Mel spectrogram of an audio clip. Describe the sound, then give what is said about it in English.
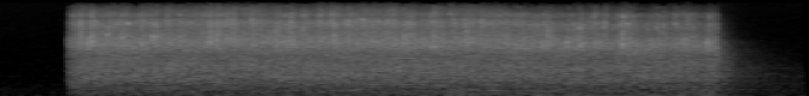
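Steady rain pours down as a dense, even hiss that starts abruptly, holds at a constant loud level for about four seconds, then cuts off, leaving a faint quiet tail. “R. Rain. It's rain. Rain. R. Rain.”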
